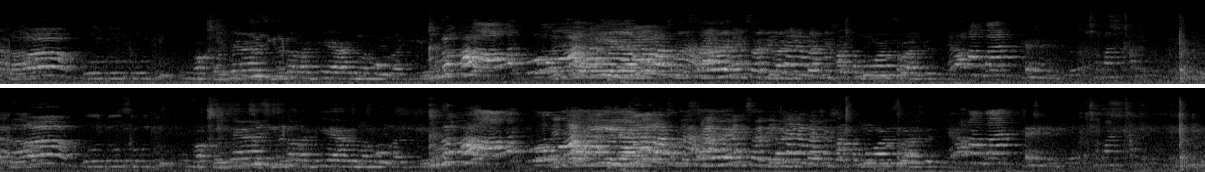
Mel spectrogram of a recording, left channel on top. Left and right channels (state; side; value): noise; left; rumble, 21 dB below the sound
